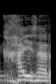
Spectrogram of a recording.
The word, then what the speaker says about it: 카이사르: 지금 얘기하는 카이 살아가는것 로마의 황제를 쉬자 라고 하는데 이게 왜 카이사르 라고 우리말로는 k 를 보면 왜냐면 라티노 발음 식으로 하면 씻자 가 k 로 발음이 되요 예 그래서 이 라틴어로 발음을 했기 때문에 그냥 카이사르 라고 한거고 영어로는 c 저라고 이렇게 얘기를 합니다 예 그래서 자 그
